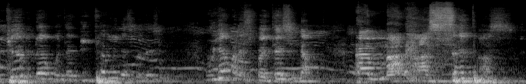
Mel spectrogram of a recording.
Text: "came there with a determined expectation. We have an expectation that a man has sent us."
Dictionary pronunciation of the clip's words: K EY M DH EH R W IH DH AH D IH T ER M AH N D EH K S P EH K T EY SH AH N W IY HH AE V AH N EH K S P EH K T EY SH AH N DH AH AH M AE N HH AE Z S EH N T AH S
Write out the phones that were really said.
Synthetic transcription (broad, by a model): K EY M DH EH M W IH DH AH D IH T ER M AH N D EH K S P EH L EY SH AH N W IY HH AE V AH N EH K S P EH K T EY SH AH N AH AH M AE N HH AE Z S EH N T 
